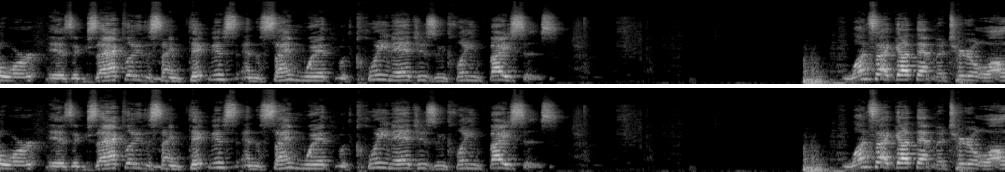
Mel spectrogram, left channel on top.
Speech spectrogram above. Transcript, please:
is exactly the same thickness and the same width with clean edges and clean faces. Once I got that material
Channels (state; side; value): identical; both; correlation 1.00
